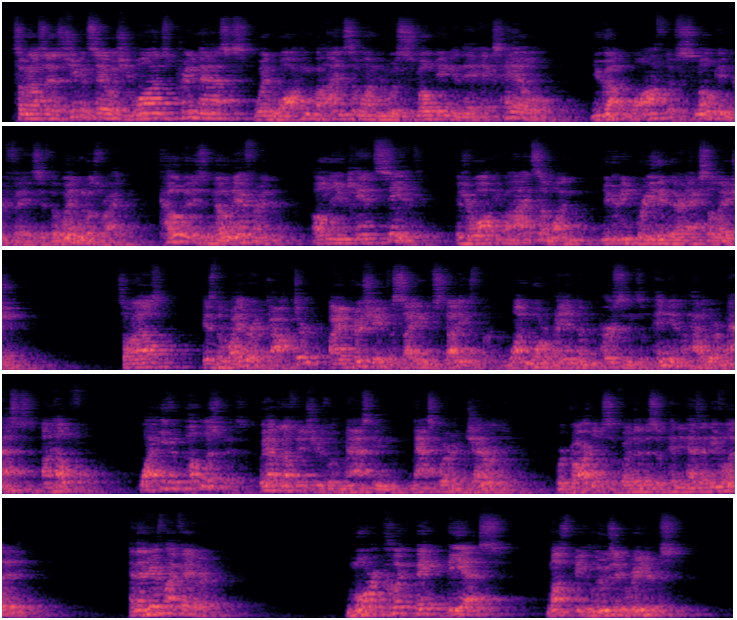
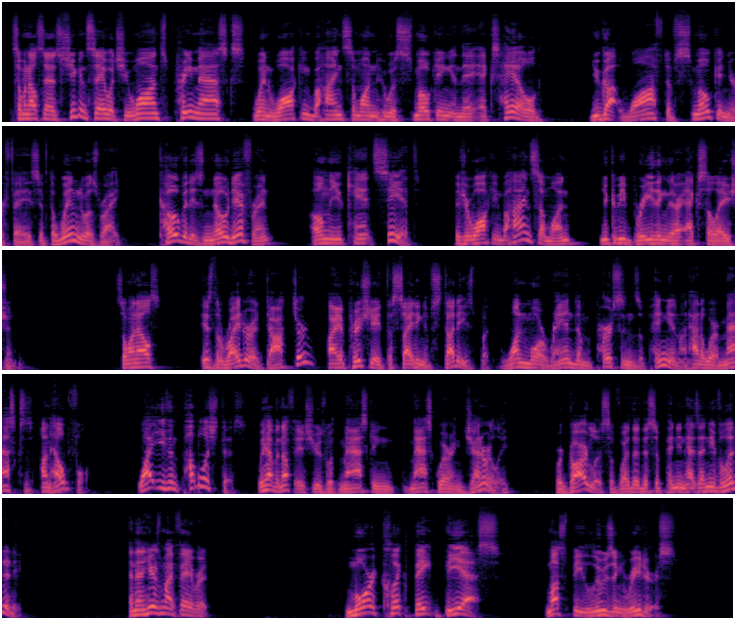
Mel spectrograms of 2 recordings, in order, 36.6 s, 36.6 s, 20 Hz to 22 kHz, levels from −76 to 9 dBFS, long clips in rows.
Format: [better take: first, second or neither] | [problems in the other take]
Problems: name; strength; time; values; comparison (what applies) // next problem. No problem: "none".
second | off-mic speech; far // room echo; noticeable; dies away in 0.7 s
